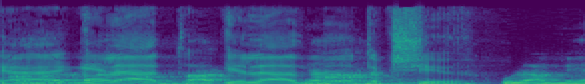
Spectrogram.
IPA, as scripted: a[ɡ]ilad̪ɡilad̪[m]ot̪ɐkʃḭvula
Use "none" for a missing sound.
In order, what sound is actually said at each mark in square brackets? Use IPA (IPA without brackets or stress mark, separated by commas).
ɡ, b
